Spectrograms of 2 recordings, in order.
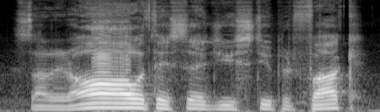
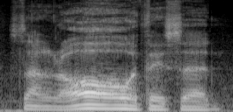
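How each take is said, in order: First: Much louder repeat, mock furious; hammed-up angry punchline; loud mock outburst. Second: Said in the usual way. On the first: Repeats it louder at the other host, mock furious.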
